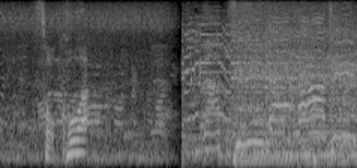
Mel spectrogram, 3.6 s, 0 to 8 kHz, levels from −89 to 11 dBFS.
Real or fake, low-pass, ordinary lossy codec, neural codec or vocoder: real; none; none; none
